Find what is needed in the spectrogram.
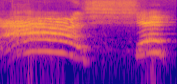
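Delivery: high, loud drawn-out howl; mock pain cry. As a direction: yell as if hit in the knees. Acts being hit across knees.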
